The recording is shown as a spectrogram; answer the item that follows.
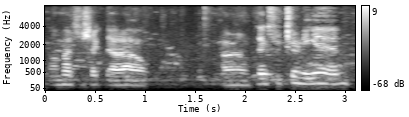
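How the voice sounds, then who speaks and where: A man's voice: mid-range voice, a little fast, noisy background. Rambling man chatting on a livestream. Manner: rambling, restarts, reads out viewer names. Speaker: channel host. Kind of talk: casual livestream chat.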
